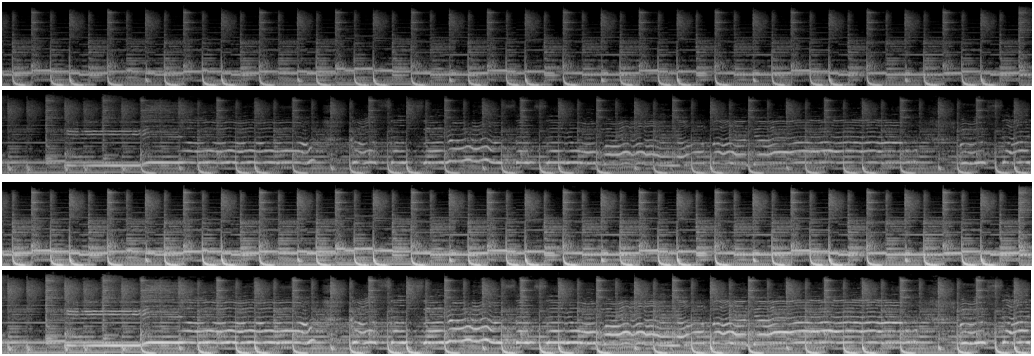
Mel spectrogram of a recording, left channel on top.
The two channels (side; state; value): left; quieter; 8.8 dB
